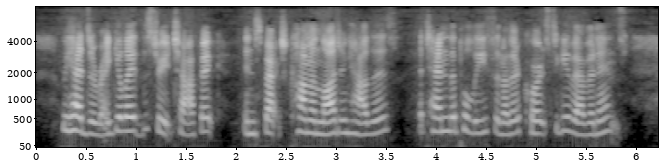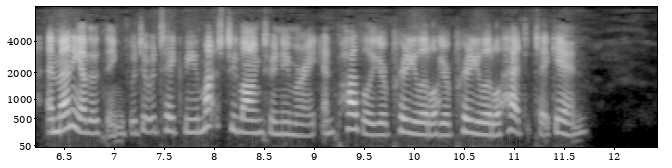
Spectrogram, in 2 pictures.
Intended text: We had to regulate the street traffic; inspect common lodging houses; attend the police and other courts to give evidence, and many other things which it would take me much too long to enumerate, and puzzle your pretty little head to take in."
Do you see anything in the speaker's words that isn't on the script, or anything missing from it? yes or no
yes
